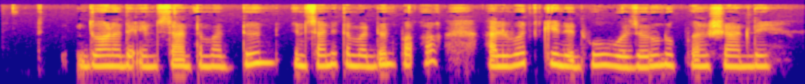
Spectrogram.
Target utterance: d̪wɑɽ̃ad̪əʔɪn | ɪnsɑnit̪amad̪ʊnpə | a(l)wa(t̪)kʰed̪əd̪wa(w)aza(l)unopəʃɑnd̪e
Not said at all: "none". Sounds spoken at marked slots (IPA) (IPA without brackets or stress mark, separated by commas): l, t̪, w, ɾ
